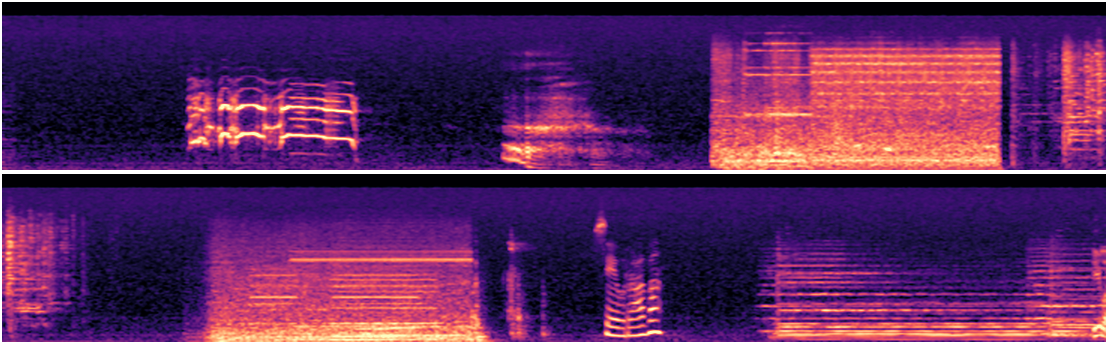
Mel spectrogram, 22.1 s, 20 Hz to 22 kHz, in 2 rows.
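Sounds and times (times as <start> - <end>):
loud bell ringing: 7.1 - 10.0, 13.4 - 15.7
loud steady tone: 12.9 - 15.9.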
